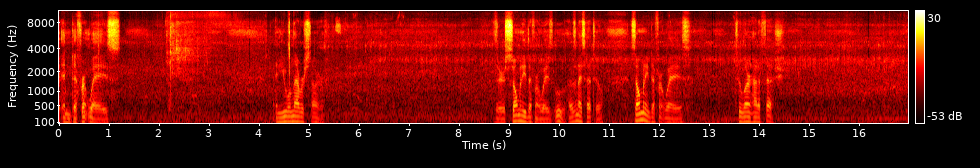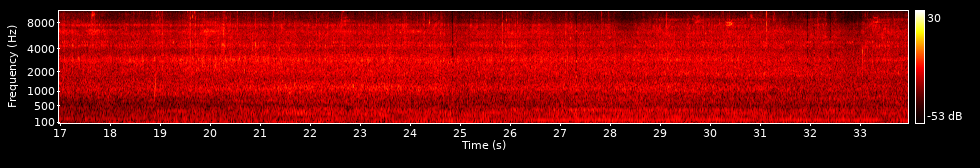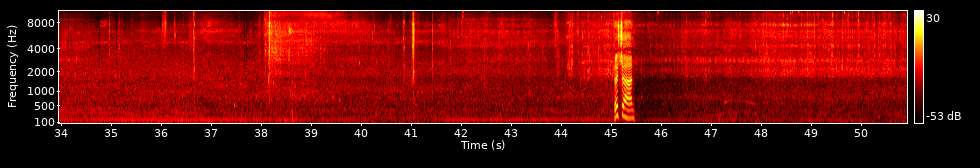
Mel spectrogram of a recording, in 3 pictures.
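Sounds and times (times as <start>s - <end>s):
distant engine drone: 0.0s - 50.9s
sharp click: 2.1s - 3.1s
short hiss: 2.1s - 4.2s, 38.0s - 40.2s.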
